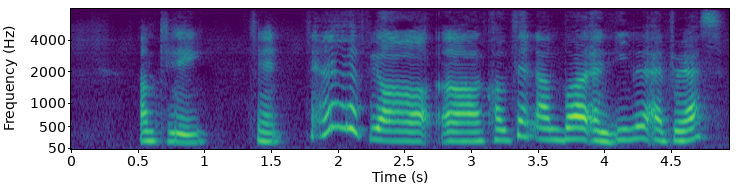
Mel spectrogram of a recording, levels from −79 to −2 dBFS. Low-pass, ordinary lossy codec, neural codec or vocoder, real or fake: none; none; codec, 16 kHz, 1 kbps, FunCodec, trained on LibriTTS, 50 frames a second; fake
